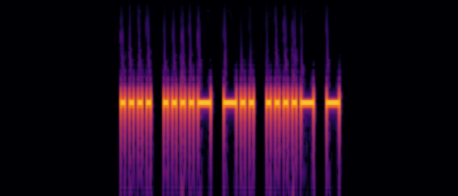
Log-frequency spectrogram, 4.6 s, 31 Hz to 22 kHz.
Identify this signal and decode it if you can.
Morse code, heard as a keyed tone, about 27 wpm, 700 Hz. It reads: H4D4T
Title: Five Challenging Letter-Number Combinations 28wpm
